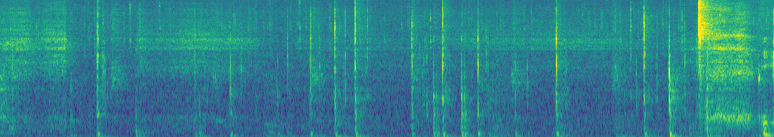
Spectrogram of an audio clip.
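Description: Keys on a computer keyboard are tapped in irregular bursts of sharp, fairly close clicks, with short pauses between runs while numbers are entered.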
